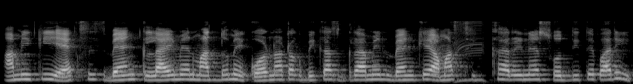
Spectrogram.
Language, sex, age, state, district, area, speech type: Bengali, female, 30-45, West Bengal, Jalpaiguri, rural, read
